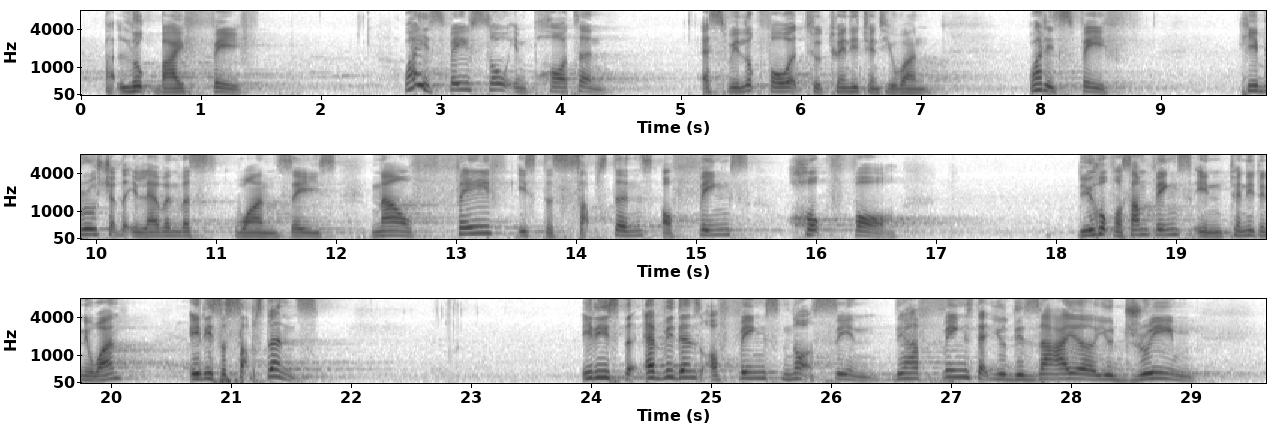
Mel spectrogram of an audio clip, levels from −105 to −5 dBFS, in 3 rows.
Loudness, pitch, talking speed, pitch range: -39 LUFS, 160 Hz, 125 wpm, 140-190 Hz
